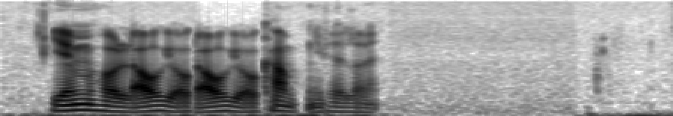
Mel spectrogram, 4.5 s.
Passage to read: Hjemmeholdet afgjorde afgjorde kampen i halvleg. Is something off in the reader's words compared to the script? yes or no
no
